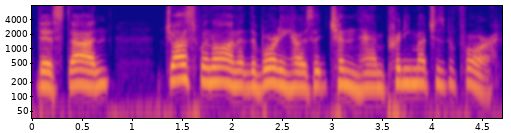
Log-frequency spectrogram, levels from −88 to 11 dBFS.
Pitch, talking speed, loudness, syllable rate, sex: 175 Hz, 190 wpm, -17 LUFS, 5.4 syllables/s, male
